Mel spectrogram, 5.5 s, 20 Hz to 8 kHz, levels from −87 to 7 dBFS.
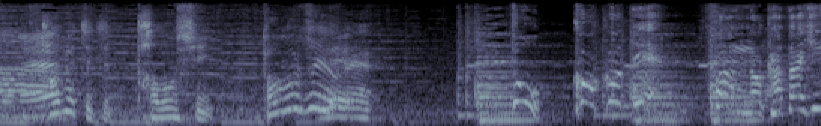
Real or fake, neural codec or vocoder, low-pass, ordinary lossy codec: real; none; 7.2 kHz; none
